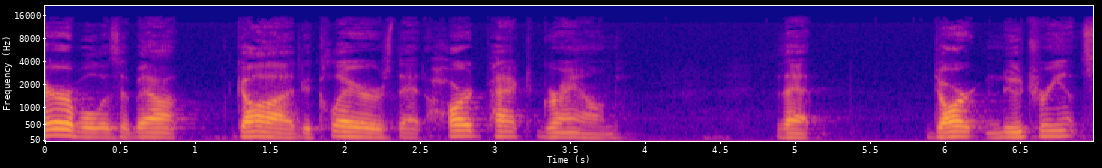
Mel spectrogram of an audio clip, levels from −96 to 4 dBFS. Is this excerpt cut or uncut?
cut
